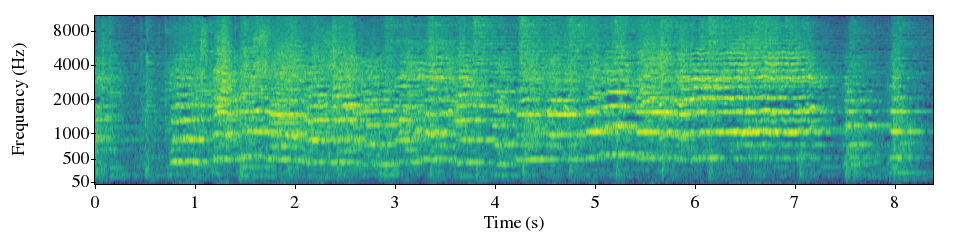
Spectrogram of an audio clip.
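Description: A carnival bailinho band of guitars, violins and brass playing an instrumental passage, with a short dip just under a second in. The music stops on a final accented chord at the very end.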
